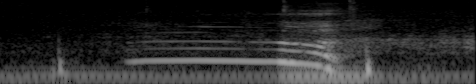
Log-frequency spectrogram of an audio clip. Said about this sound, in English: Yep, big yawn. God. Oh, I'm here. Big yawn. I'm alive.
